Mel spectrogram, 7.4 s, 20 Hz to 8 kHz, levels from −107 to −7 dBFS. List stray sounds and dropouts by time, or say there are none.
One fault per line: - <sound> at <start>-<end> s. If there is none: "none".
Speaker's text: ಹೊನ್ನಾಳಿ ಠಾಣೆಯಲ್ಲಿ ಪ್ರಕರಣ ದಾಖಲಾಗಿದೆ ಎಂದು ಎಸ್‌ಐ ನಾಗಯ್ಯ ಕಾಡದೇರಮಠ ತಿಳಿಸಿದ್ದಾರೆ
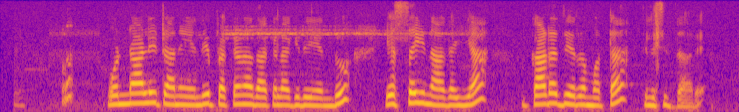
- laugh at 0.6-0.7 s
